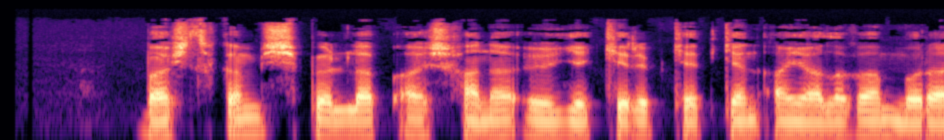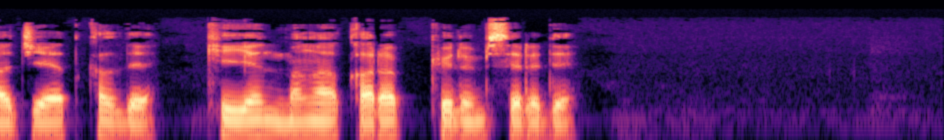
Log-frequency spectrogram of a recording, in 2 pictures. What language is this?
Uyghur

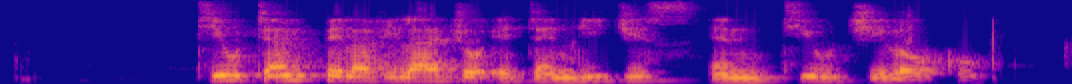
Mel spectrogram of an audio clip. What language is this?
Esperanto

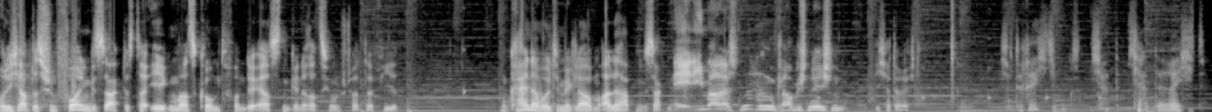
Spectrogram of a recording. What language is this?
German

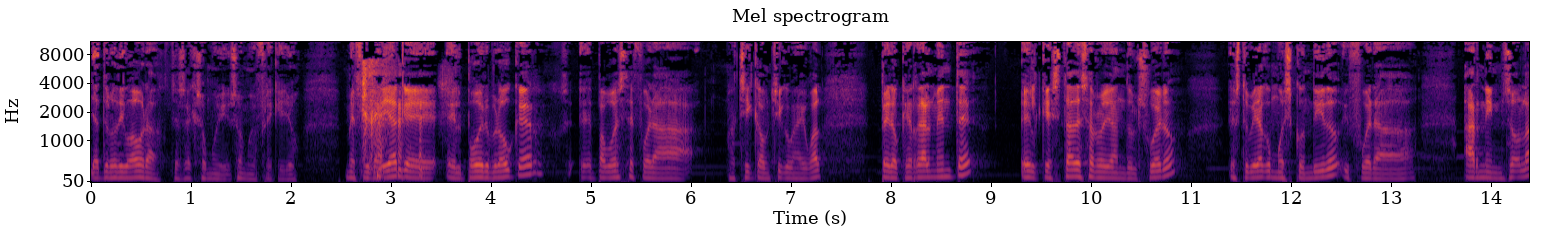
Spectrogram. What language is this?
Spanish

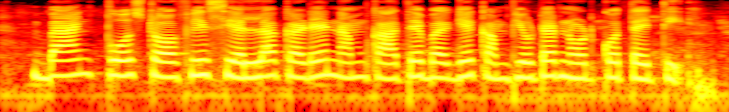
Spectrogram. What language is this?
Kannada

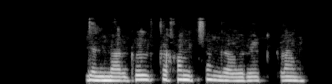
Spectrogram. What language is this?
Pashto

